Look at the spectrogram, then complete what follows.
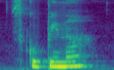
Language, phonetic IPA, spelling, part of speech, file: Czech, [ˈskupɪna], skupina, noun, Cs-skupina.ogg
- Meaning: 1. group 2. troop (group of people) 3. moiety (a specific segment of a molecule)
